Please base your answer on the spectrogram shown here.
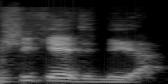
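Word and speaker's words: Cheikh Anta Diop: I'm chic antidop. I know that's not the right pronunciation, but that's widely accepted pronunciation.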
